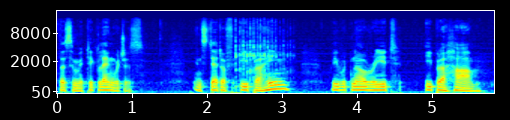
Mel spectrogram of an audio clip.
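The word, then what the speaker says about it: إبراهيم: In Arabic, they are pronounced as Ibrahim and Shaitan.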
